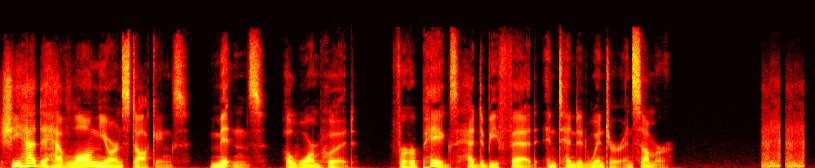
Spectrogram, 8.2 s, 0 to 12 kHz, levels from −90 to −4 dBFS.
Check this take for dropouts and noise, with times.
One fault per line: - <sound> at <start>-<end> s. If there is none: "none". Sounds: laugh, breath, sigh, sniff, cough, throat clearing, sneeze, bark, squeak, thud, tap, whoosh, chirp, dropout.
- laugh at 7.6-8.0 s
